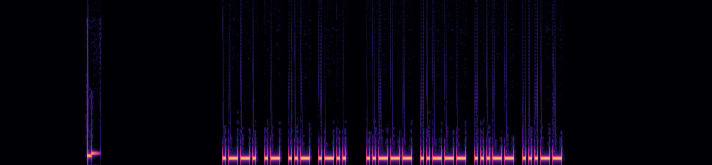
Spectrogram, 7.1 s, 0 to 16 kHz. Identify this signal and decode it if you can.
Morse code, heard as a keyed tone, about 40 wpm, 700 Hz. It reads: PAUL 2233
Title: CWT Exchange 40wpm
